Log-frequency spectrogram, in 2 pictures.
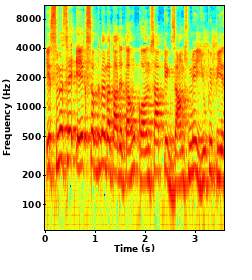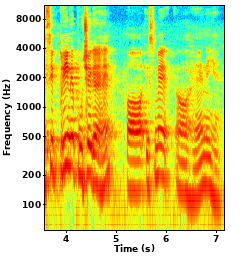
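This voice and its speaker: A man with a high-pitched voice teaches an exam-prep grammar class. He dictates word pairs and keeps checking in with students through short tag questions. He sounds like he is in a room with plenty of echo. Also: big pitch swings, normal speed, hardly any pauses, darkish tone. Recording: echoey room.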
